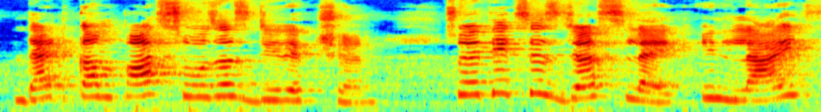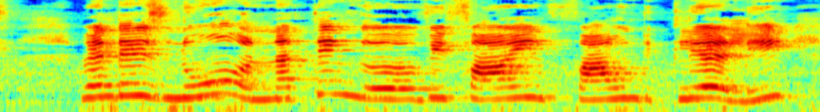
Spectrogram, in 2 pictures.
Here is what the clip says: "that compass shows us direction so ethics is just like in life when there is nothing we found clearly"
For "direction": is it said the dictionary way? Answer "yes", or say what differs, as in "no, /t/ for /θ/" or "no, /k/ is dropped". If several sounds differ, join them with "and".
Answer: yes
